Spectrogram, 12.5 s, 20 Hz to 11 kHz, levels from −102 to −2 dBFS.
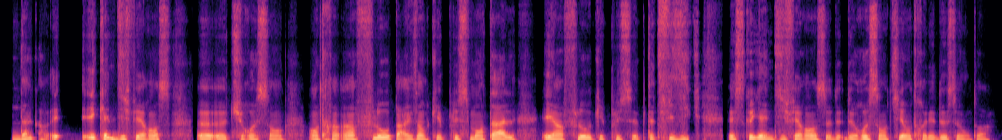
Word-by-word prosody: D'accord. 175 +12 -2
Et 375 - +2 0.3
et 140 - +4
quelle 220 - +4
différence, 125 +3 0 0.4
heu - - +4 0.3
heu, - - -1
tu 110 - -8
ressens 110 +1 -4 0.3
entre 120 -1 -2
un 115 - -1
un 115 - +2
flow, 130 +3 +4
par 110 -5 0
exemple, 115 +3 0
qui - - -8
est - - -2
plus 115 +2 -5
mental 120 +5 +3 0.4
et 120 - +6
un 110 -1 +3
flow 125 +5 +3
qui 135 -2 -8
est - - -3
plus, 115 0 -8
peut-être 105 +3 -5
physique? 125 +6 -4 0.4
Est-ce 115 -2 -1
qu'il 130 +2 +4
y 135 - +7
a - - +7
une 105 -2 -1
différence 110 +6 0
de 100 0 -3
de 110 - -4
ressenti 120 +2 +1
entre 125 -2 -1
les 100 -1 -2
2 105 +3 -1
selon 105 -2 -7
toi? 105 +3 -9
120 Hz, 195 wpm, -24 LUFS, 110-130 Hz, 0.4 s, y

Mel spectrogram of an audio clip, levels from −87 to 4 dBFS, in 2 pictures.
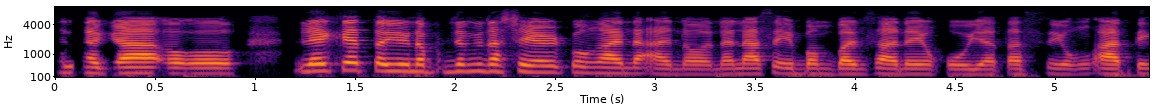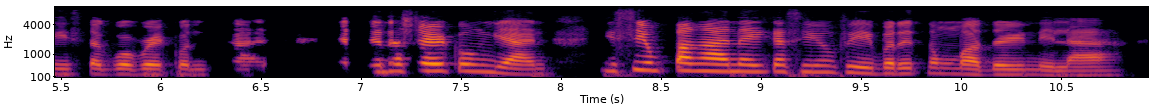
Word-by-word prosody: talaga, 200 0 +2 0.3
oo. 185 0 0 0.2
Like 265 +2 +4
ito 290 -2 +6
yung 260 -1 +3
nap 245 - -3
yung 255 +3 -4
na-share 240 -4 +2
ko 215 -1 -5
nga 195 -1 +2
na 190 - -1
ano, 165 -2 -4
na 170 +2 -6
nasa 180 +2 -1
ibang 180 -1 -6
bansa 175 0 +1
na 170 - -2
yung - - -29
kuya 165 0 -5
ta's 170 0 -4
yung 175 -1 -10
ate 175 0 +1
is 170 - -14
nagwo-work 170 -1 -4
on 165 -1 -10
diyan. 160 0 -13 0.5
Sa 240 - -3
na-share 270 0 +4
kong 260 -3 -5
yan 170 -4 0 0.3
is 260 - -12
yung 295 -1 -1
panganay 255 -3 +3
kasi 245 -1 -5
yung 230 -1 -11
favourite 190 -2 -3
no'ng 185 -2 -10
mother 160 -1 -2
nila. 140 -2 -8
185 Hz, 215 wpm, -24 LUFS, 170-245 Hz, 0.5 s, ito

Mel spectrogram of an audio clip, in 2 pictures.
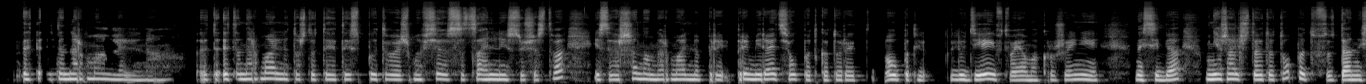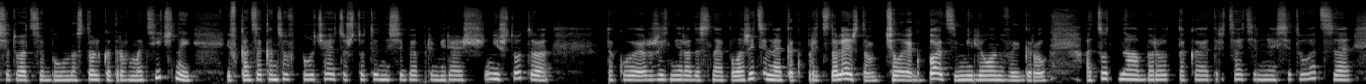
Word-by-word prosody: Это 245 +1 -1
это 240 +1 -1
нормально. 220 -5 -1 0.2
Это 230 +1 -4
это 240 0 +1
нормально 250 0 +2
то, 235 0 -6
что 230 0 -3
ты 230 0 -2
это 225 +1 -2
испытываешь. 230 -1 -2
Мы 225 - +1
все 230 +1 0
социальные 225 0 +2
существа, 215 +6 -2 0.3
и - - +1
совершенно 230 +3 +1
нормально 225 0 +1
при 215 0 -4
примерять 235 0 +3
опыт, 230 -2 -2
который 200 0 -3
т 200 0 -24
опыт 220 +2 +2
лю 200 0 -5 0.2
людей 220 +2 +6
в 230 - -7
твоем 200 0 0
окружении 210 +1 -1 0.3
на 215 - +4
себя. 210 +3 +2 0.2
Мне 235 +1 +7
жаль, 240 0 +3
что 235 -1 +1
этот 220 +1 -1
опыт 265 -4 0
в - - -9
в 200 0 -4
данной 210 0 +4
ситуации 205 0 -1
был 195 0 -1
настолько 205 +1 0
травматичный, 205 - -1 0.3
и 195 - -1
в - - -5
конце 210 +2 +1
концов 225 +1 -1
получается, 230 +1 -2
что 220 +1 -4
ты 230 +1 -1
на 215 - 0
себя 215 0 -3
примеряешь 210 -1 -3
не 250 0 +2
что-то 240 -5 0 0.5
такое 205 -1 0
жизнерадостное, 210 -2 -1
положительное, 205 +2 +2
как 185 -2 -3
представляешь, 220 +3 +4
там 185 -2 -4
человек, 195 -1 +2
бац, 245 +2 +3
и - - +1
миллион 210 0 +2
выиграл. 185 -2 -1 0.3
А 190 - -2
тут, 260 +8 0
наоборот, 220 -2 +1
такая 210 +1 -4
отрицательная 230 -1 -5
ситуация. 235 -1 -3
220 Hz, 160 wpm, -20 LUFS, 205-235 Hz, 0.5 s, Мне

